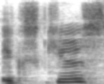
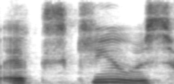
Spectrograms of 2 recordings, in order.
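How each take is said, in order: First: The stress is on the second syllable. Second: The stress is on the first syllable.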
